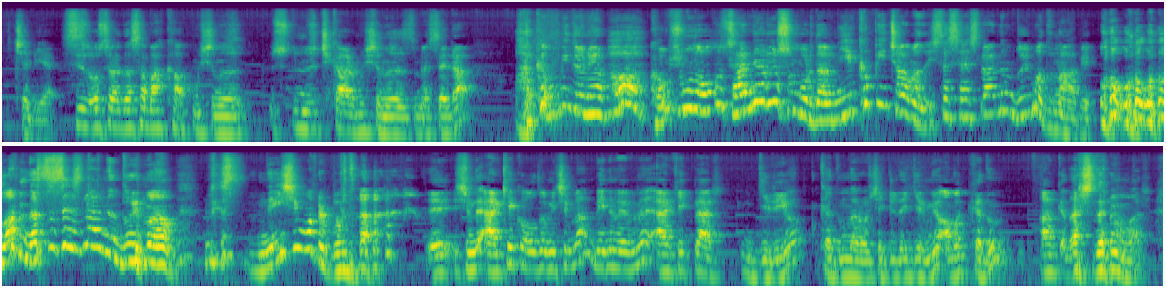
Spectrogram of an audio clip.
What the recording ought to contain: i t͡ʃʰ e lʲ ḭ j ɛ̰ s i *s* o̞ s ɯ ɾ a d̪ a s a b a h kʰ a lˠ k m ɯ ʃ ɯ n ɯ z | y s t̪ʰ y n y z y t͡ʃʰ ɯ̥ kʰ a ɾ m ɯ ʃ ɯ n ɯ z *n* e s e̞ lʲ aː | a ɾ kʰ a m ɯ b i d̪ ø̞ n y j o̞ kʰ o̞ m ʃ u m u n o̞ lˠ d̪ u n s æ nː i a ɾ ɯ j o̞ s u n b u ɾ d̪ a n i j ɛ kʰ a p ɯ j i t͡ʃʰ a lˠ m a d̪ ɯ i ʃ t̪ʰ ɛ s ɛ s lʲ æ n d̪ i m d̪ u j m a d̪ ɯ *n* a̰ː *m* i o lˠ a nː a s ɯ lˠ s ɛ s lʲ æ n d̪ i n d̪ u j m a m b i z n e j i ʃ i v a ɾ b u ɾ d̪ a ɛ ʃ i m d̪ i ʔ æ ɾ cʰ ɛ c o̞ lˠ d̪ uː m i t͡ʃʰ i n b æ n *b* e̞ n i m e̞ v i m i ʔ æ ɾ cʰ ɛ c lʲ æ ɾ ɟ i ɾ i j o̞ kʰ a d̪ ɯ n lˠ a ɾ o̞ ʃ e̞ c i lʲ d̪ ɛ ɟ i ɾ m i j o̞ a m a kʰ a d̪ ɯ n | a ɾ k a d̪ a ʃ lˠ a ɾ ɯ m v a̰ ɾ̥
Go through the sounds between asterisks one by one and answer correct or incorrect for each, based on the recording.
incorrect, incorrect, correct, incorrect, correct

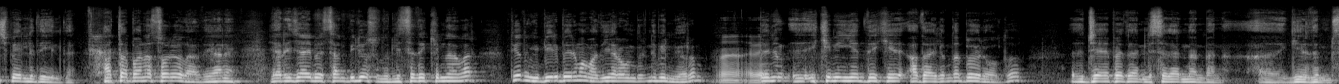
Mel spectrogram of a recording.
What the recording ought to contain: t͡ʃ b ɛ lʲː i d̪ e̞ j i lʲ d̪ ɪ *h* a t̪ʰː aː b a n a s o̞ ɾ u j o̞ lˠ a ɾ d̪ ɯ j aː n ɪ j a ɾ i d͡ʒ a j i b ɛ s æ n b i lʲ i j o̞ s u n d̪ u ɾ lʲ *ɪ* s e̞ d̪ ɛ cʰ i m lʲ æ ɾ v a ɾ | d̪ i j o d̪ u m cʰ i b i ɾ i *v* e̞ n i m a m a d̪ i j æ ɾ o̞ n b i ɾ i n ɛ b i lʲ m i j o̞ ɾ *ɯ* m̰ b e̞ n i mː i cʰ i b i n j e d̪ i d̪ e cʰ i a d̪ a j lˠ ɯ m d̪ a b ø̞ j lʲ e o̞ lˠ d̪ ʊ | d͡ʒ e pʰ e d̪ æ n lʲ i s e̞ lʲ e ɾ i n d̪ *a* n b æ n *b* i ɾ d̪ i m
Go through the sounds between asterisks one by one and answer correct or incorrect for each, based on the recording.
correct, incorrect, incorrect, incorrect, incorrect, incorrect

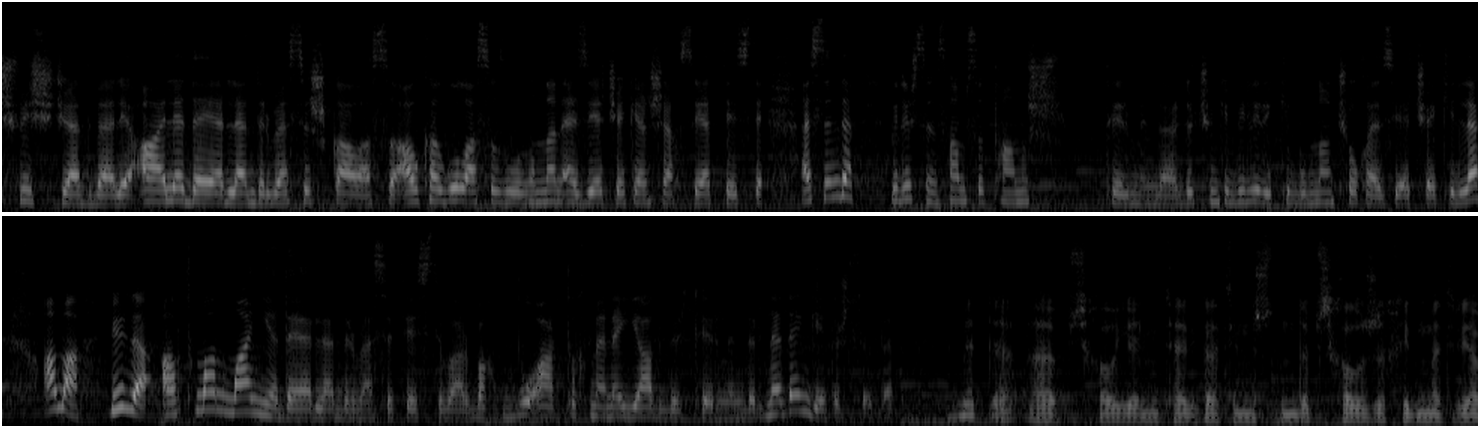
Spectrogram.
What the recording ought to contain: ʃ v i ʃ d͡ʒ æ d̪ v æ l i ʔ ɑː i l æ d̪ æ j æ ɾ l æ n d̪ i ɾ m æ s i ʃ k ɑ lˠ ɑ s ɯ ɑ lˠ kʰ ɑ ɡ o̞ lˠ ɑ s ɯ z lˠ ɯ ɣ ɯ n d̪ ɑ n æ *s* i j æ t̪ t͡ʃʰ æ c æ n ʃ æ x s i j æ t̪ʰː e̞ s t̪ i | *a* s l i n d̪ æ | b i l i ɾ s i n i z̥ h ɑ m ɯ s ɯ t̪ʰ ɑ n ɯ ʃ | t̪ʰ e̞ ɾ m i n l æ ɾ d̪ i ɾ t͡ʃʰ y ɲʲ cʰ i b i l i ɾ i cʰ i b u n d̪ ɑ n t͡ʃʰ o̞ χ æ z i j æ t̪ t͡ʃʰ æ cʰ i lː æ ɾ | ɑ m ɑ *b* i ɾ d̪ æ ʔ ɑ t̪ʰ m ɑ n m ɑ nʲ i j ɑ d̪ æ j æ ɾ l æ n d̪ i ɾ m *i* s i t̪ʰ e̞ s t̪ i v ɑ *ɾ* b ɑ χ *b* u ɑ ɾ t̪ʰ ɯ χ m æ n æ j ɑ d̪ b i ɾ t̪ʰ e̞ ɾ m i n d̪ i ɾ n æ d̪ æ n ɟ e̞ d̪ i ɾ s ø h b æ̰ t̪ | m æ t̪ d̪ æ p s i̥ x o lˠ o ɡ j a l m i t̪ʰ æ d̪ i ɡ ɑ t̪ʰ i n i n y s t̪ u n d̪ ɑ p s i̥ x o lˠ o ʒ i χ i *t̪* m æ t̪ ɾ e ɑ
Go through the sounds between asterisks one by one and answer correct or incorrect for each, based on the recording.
incorrect, incorrect, correct, incorrect, correct, correct, incorrect

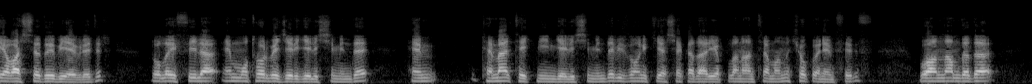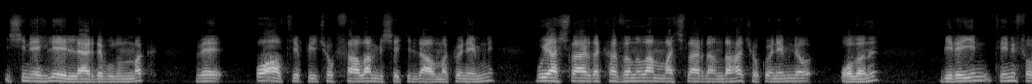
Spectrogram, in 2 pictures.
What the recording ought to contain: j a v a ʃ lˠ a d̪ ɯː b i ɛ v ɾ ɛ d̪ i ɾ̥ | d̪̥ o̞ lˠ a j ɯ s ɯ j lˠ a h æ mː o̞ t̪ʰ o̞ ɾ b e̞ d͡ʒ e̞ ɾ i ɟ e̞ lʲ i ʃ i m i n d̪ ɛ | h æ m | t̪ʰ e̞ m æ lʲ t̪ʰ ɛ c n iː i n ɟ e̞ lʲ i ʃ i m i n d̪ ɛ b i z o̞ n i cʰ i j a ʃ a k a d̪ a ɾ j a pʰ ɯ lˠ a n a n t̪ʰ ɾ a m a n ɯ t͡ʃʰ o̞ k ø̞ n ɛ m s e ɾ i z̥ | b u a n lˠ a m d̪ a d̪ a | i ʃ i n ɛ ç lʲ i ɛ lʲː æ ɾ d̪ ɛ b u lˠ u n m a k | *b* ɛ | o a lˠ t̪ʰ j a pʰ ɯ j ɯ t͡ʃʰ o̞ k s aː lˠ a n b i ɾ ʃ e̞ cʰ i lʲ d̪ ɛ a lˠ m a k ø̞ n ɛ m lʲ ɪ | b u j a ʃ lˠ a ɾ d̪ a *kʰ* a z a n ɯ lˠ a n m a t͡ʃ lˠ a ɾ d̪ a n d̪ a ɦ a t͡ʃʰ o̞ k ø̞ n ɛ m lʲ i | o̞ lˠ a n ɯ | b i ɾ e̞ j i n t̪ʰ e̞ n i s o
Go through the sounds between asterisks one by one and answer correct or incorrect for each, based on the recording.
incorrect, correct

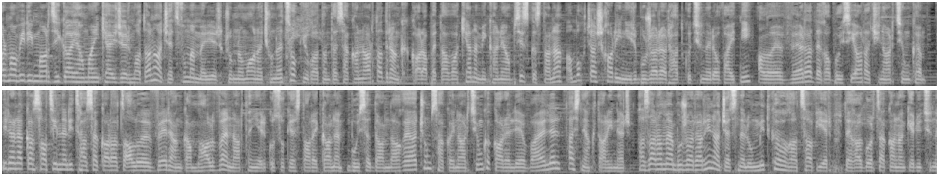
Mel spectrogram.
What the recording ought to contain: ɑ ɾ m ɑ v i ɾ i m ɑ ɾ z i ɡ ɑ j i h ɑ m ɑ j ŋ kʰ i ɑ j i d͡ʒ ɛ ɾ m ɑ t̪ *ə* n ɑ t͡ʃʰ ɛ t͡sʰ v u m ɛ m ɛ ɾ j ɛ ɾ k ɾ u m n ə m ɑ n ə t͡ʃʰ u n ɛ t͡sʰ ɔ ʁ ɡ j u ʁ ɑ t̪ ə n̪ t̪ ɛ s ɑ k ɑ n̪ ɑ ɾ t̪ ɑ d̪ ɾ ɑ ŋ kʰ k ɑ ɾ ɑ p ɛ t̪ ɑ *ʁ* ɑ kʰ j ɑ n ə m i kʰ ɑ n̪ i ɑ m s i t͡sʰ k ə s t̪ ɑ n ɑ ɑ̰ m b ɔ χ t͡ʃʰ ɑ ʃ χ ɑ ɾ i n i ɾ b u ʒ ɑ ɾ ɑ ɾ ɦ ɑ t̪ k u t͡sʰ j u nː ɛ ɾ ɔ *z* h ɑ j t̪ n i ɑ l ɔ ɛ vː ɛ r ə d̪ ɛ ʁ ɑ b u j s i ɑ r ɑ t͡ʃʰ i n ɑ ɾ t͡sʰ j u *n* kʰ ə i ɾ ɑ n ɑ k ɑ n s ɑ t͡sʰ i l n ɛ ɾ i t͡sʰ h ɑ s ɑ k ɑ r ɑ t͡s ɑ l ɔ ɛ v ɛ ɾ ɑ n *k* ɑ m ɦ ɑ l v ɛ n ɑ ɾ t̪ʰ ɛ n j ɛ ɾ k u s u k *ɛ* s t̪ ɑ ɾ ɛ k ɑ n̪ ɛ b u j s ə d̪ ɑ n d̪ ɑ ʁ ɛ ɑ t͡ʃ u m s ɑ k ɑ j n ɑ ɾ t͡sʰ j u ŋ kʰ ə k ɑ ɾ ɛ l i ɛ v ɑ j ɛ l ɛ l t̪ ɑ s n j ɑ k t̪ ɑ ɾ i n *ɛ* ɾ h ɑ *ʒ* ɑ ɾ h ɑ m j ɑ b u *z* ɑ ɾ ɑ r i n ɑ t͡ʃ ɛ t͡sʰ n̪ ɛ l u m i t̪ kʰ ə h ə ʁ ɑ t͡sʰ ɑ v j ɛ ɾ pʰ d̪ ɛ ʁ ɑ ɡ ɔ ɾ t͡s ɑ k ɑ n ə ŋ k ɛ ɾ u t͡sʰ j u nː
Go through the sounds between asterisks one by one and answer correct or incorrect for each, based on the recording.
incorrect, incorrect, incorrect, incorrect, correct, correct, correct, incorrect, incorrect

